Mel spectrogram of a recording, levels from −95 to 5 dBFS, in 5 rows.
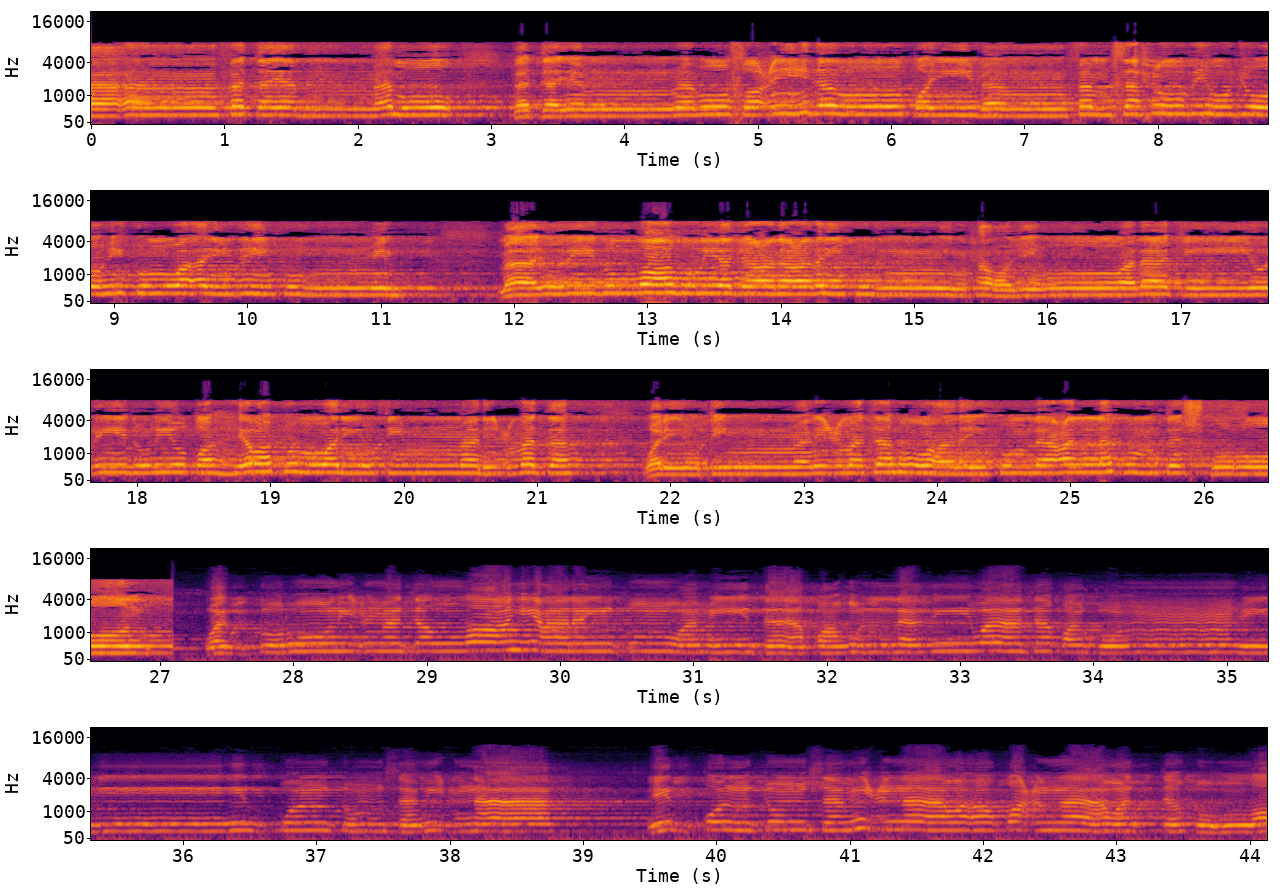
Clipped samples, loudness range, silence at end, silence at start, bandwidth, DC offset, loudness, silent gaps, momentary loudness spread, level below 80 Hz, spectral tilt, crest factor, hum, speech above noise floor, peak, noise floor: under 0.1%; 11 LU; 0 s; 0 s; 13 kHz; under 0.1%; -15 LUFS; none; 14 LU; -54 dBFS; -1.5 dB/octave; 16 dB; none; 23 dB; 0 dBFS; -39 dBFS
